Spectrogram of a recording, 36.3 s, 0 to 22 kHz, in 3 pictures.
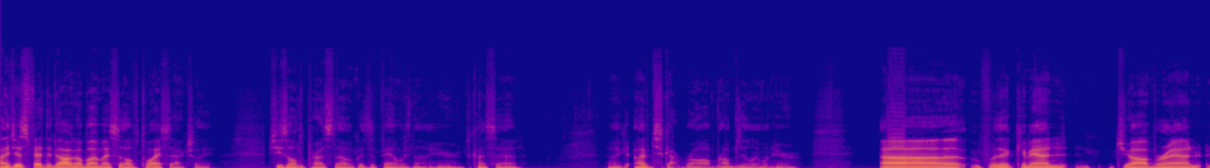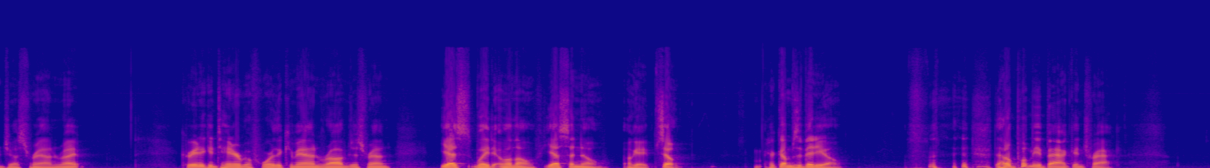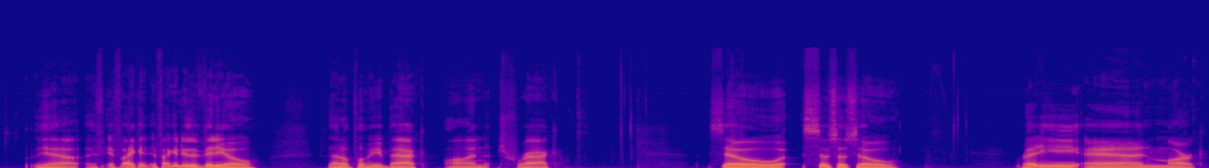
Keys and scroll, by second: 3.9 ctrl+[, 4.0-7.1 typing, 10.3-11.0 typing, 23.4-24.2 typing, 26.1 typing, 29.7 ', 29.9 Return, 30.7 typing.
